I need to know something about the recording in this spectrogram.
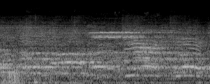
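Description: Voices in a large sports hall, with a dull thud just after the start.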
